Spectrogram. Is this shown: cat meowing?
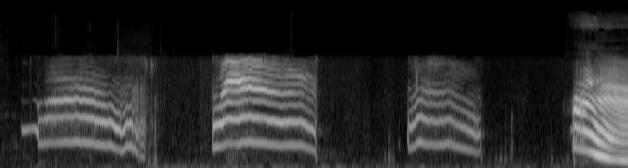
yes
